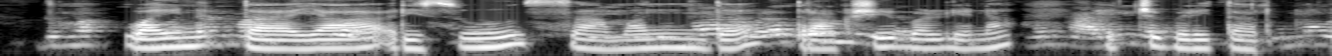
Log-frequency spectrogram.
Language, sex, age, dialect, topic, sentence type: Kannada, female, 18-24, Dharwad Kannada, agriculture, statement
